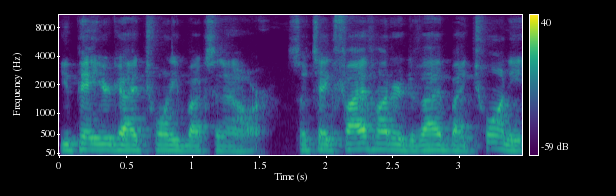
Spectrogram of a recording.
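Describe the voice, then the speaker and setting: Using a plain, everyday voice, a man holds a medium pitch and fairly even intonation. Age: 60s. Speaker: business owner, testing equipment expert. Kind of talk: podcast interview.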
